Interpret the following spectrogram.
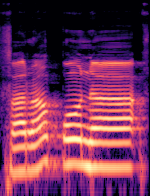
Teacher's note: را کو موٹا کر کے پڑھنا ہے کیونکہ اس کے اوپر زبر ہے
